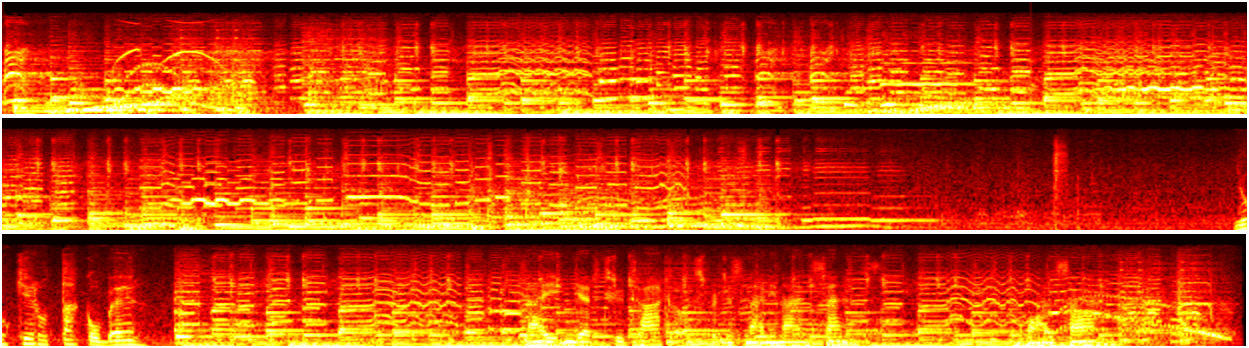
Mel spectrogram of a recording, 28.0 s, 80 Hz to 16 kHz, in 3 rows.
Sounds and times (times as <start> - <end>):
Music: 0.0 - 16.5, 19.9 - 27.7
Speech: 18.6 - 19.8, 22.6 - 25.3, 26.3 - 27.1.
